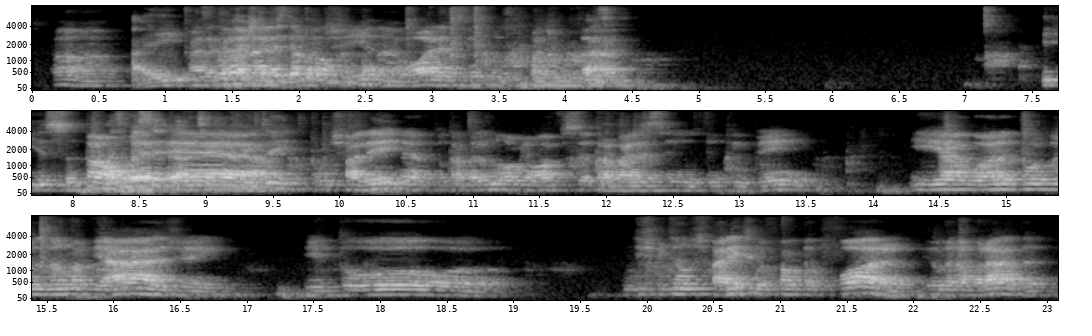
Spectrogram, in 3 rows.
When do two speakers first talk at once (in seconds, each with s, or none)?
1.1 s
